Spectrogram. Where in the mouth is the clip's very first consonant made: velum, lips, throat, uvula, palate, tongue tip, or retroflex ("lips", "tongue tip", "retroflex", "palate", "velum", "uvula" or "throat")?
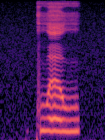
velum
